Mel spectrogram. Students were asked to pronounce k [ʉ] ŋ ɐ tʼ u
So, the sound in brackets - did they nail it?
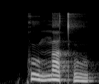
no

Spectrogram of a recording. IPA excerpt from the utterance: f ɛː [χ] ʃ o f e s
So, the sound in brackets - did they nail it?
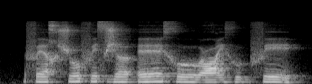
yes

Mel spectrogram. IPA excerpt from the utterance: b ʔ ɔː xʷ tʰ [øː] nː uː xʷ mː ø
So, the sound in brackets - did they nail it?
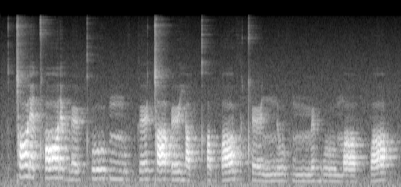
yes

